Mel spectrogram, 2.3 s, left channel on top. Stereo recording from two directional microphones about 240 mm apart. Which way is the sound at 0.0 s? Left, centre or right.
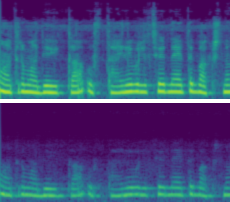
Left.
